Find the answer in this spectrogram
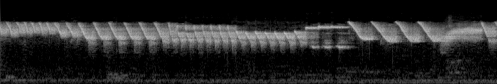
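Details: Canary male singing to stimulate females for mating, a continuous high trilled song of rapid descending notes repeated in quick series, with buzzy rolling passages midway, filling the whole stretch; faint low hum underneath.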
